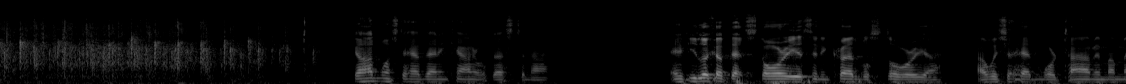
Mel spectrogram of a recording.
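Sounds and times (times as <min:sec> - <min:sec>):
audience applause: 0:00.0 - 0:03.2
speech: 0:03.6 - 0:05.6, 0:06.7 - 0:11.2.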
